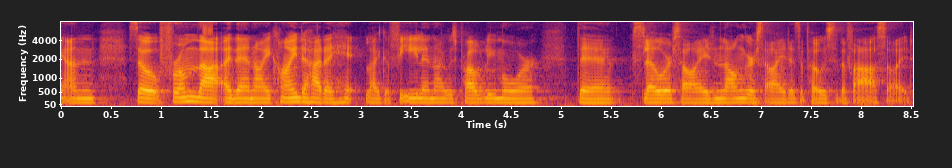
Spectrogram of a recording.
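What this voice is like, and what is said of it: Irish accent. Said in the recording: “I'm sure everyone can tell your Irish accent”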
